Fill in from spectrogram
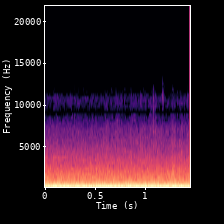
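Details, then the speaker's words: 2001 Ford F-150 pickup bought at auction, driving at speed on new tires: steady low rumble under road noise with no knock or click, owner attributes it to U-joints with play; worn universal joints. "it's kind of a rumble that I was thinking was the old tires and there's like a noise that I didn't hear with the old tires because they were so much louder but my uh my U-joints have some play in this truck"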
